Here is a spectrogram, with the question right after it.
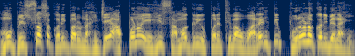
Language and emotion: Odia, angry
